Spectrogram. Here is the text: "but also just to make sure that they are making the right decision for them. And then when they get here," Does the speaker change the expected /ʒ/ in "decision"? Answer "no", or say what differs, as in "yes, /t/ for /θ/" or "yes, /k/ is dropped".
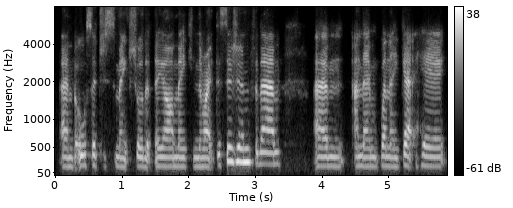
no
